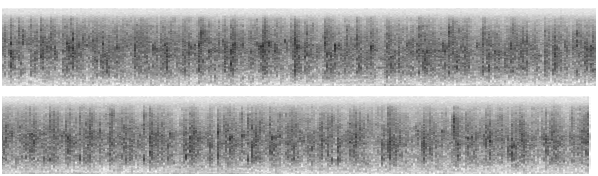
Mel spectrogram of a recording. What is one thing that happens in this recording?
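An audience claps loudly and steadily.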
